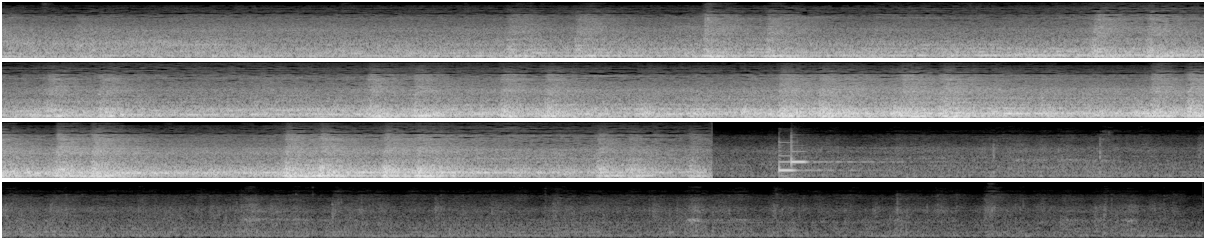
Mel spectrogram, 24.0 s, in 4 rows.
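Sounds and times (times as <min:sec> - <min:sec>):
train rumbling overhead: 0:00.0 - 0:15.7.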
